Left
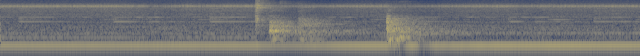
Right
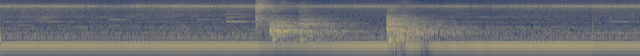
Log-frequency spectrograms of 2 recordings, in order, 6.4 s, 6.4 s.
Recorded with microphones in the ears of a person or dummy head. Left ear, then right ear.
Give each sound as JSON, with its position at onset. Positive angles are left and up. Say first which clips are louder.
{"t": 2.5, "sound": "a thud", "louder": "right 1 dB", "side_deg": 40, "distance_m": 1.4}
